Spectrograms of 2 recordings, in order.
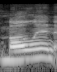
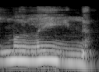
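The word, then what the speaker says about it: mullein: And it's Mullen. Okay, that's how you say it. I'll probably still pronounce it wrong. Yeah, I always thought it was Moulin.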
